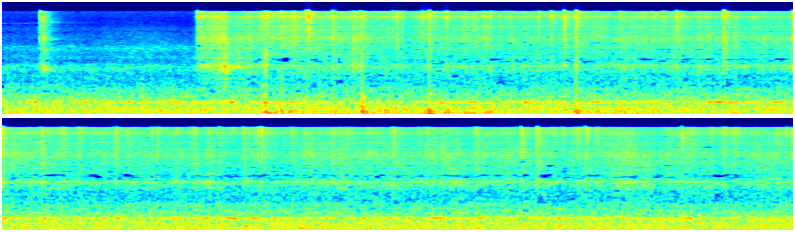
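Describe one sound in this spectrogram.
A welding arc crackles and hisses steadily.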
